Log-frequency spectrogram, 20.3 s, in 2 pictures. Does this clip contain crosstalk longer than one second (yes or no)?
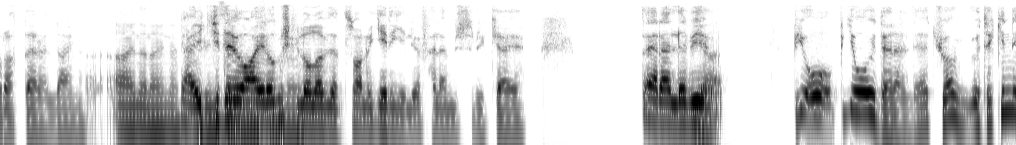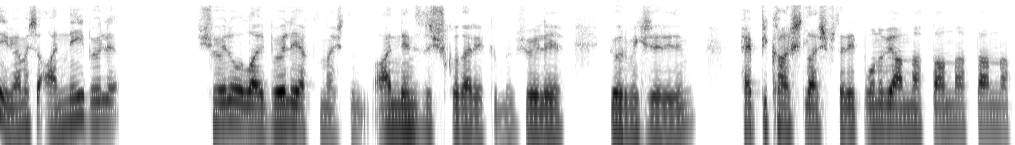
yes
